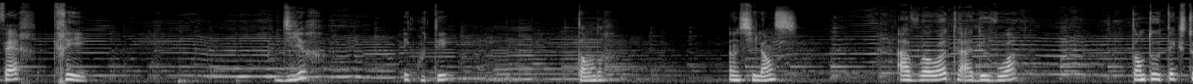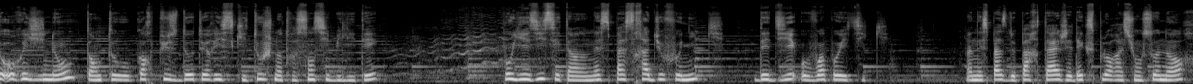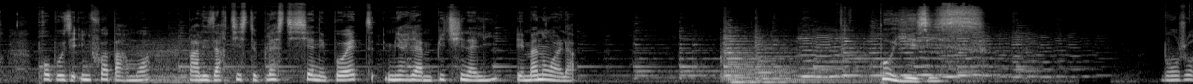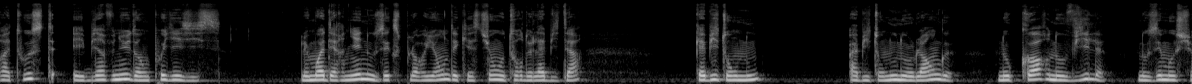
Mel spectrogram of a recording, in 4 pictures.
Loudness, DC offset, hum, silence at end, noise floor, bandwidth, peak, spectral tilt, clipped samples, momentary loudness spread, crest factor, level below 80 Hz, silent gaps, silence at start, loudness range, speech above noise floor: -20 LUFS; under 0.1%; none; 0 s; -60 dBFS; 19 kHz; -2 dBFS; -5 dB/octave; under 0.1%; 18 LU; 20 dB; -60 dBFS; none; 0 s; 7 LU; 42 dB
